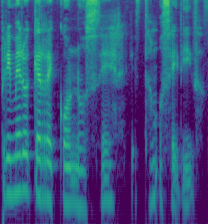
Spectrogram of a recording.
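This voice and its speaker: A woman with a Peruvian Spanish accent, a podcast guest, shares an earnest personal testimony in casual conversation, often dropping to a near-whisper. Her voice is on the low side, creaky and a little mellow, with a steady tone and moderate pace.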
